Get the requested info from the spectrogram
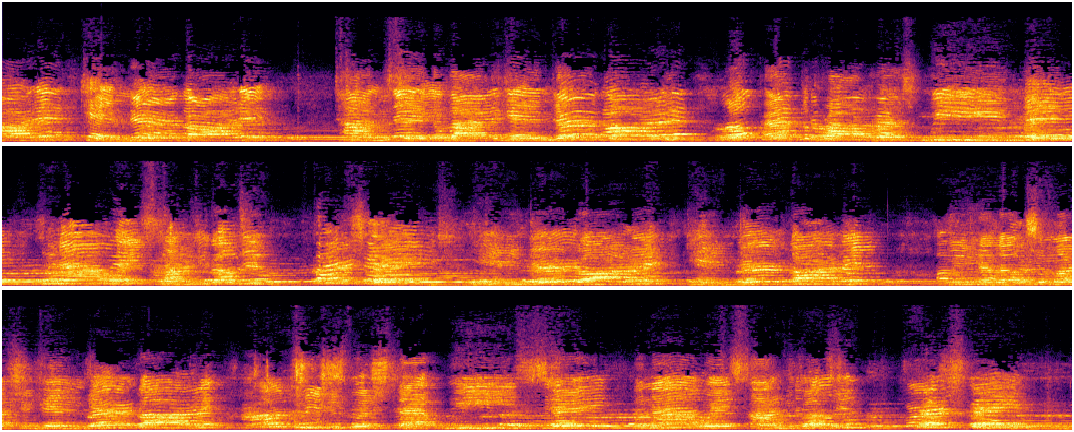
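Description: A class of kindergarten children singing a song together in unison.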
